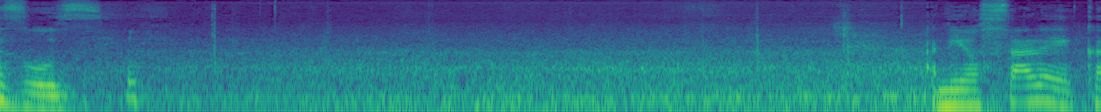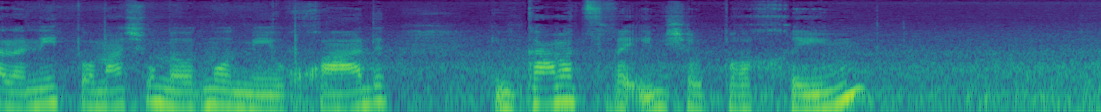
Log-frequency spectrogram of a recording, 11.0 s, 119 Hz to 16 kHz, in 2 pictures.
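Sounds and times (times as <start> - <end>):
steady rushing noise: 0.8 - 11.0.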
